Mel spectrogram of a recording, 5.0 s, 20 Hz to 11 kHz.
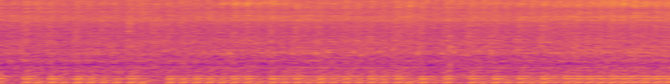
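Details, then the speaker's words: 1997 Suzuki DR350 single, long plagued by unsteady idle and backfiring (owner suspects electrical ignition-timing fault, CDI checked), now idles far steadier than before: even low thumping with no misses or pops; steady idle. "it's pretty interesting that's a lot more steady than it ever was before"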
